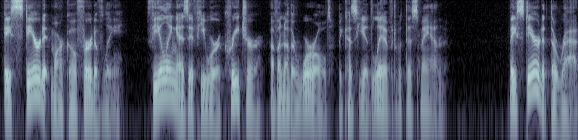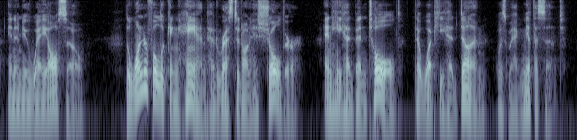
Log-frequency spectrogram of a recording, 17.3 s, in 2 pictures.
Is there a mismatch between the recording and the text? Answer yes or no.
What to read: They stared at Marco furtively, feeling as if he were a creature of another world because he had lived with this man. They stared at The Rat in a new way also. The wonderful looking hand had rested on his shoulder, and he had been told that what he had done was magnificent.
no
